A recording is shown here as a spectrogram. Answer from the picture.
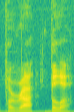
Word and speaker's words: parabola: per pronounced as hyperbola parabola parabola the stress is on rare it is pronounced as parabola bulla bulla parabola hyperbola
